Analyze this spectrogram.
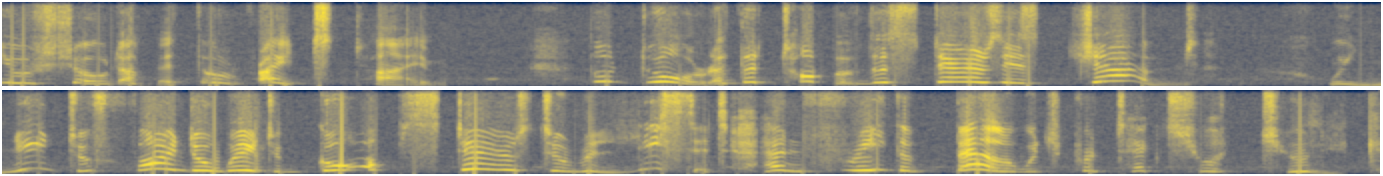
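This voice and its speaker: Putting on a character voice, a woman speaks at a fairly slow pace with extremely high pitch, very wide pitch swings and big swings in loudness. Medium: video game.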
